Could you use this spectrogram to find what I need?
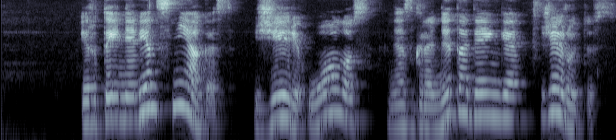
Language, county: Lithuanian, Šiauliai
